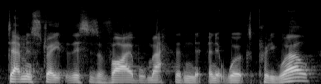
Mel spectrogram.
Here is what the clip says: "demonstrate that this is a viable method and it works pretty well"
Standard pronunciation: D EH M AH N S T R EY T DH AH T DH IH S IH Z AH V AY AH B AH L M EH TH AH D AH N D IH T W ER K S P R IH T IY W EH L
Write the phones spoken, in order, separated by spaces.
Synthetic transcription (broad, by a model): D EH M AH N S T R EY T DH AH T DH IH S IH Z AH V AY AH B AH L M EH TH AH D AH N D IH T W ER K S P R IH T IY W EH L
